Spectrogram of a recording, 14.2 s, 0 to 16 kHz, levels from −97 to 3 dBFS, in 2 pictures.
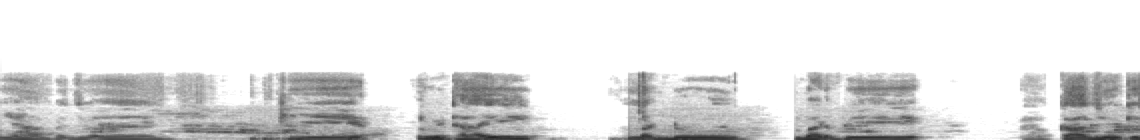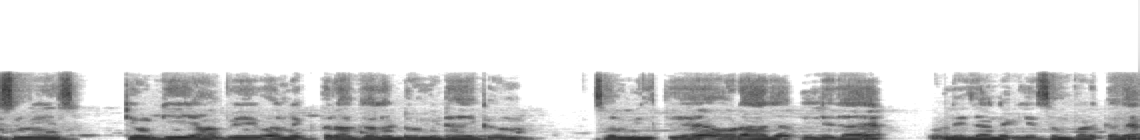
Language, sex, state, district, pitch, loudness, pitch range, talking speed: Hindi, male, Bihar, Sitamarhi, 165 Hz, -21 LUFS, 160-175 Hz, 130 wpm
